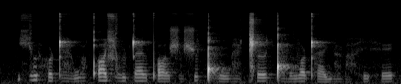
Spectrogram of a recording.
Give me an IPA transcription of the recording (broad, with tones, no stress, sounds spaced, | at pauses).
ç ə̤˦ l h o˨ ʈ æ̤˨ w o̤˦ qʼ ɒ˦ ɕ o̤˧ l ʈ æ˧ l pʼ ɒ˨ l ʃ ə̤˨ ʃ ʏ˦ ǃ o̤˨ l w æ̤˧ ǁ ə˞˦ ǃ æ̤˧ l v ɒ˦ ʈʰ æ˨ j æ̤˦˨ ɽ a̤˨ h i˦ h e˦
